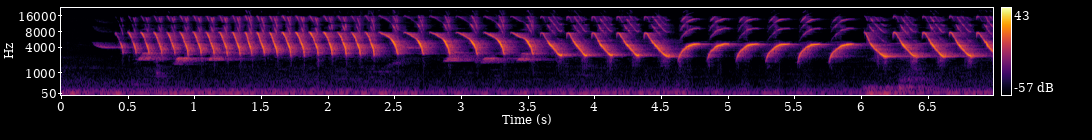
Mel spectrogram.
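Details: Caged canary singing to spur other canaries into long rolling song; begins with a rapid buzzy trill, then slows into separate downslurred chips about five per second, ending with a renewed quick trill.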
